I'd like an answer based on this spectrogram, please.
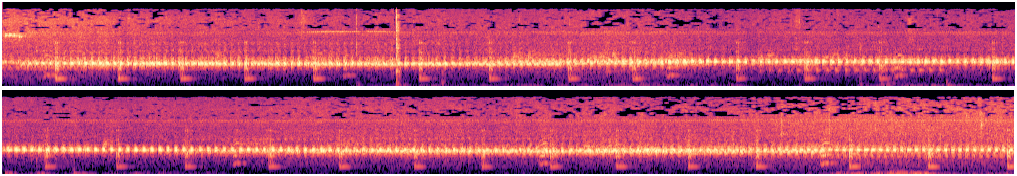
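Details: A nighttime-style chorus of toads, frogs and tree frogs in nature: a steady high trilling drone overlaid by short, low knocking notes repeated about every half second, plus a sharp click near three seconds.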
